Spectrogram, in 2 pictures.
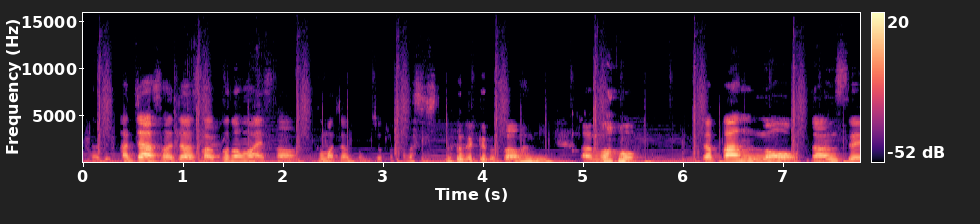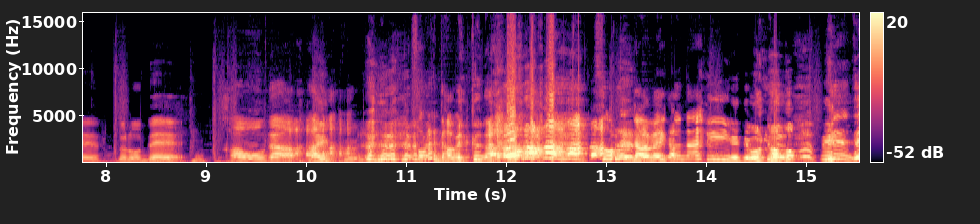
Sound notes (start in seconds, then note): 11.7 laugh; 11.7 laughs; 15.1 laughs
